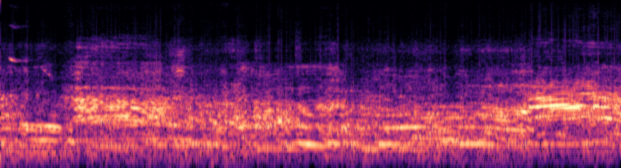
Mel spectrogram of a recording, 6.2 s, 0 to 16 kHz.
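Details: At Raniganj market in Dinajpur, 15 August 2024, Sahiwal bull calves give drawn-out moos. Several animals call in overlapping, gently falling tones over dense background talk from the trading crowd.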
